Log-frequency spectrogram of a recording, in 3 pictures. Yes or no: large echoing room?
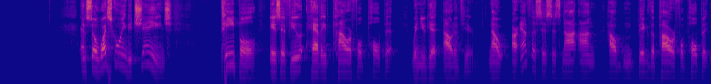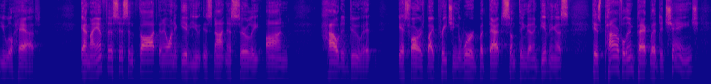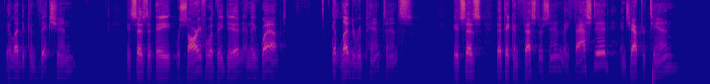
yes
